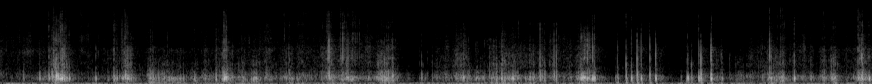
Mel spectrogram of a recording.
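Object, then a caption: Leather and rubber sneaker. Long nails scratch and tap the leather upper and rubber sole of an empty turquoise sneaker held close. The result is a steady run of soft, dull scratching and crinkly tapping, muffled in tone with most energy in the low mids and very little brightness.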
